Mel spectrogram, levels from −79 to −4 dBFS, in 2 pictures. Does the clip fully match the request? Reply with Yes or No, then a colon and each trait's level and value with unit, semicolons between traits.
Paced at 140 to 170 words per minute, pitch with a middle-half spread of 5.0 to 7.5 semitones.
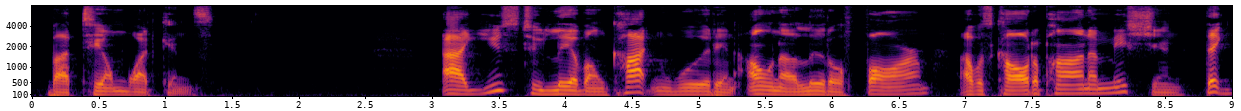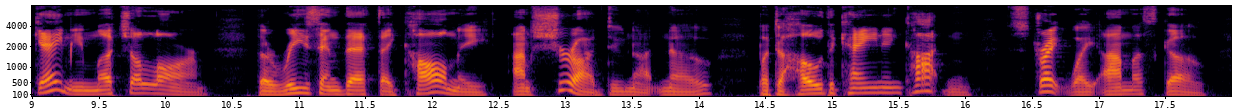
Yes: average, 160 wpm; wide, 5.5 semitones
